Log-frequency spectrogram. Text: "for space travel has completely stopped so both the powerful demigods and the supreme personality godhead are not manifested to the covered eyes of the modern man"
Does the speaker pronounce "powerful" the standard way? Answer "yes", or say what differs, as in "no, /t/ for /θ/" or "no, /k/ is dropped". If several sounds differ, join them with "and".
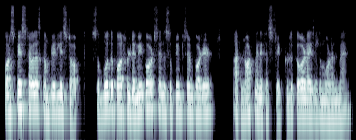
yes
